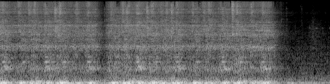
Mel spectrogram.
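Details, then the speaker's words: First start of freshly refreshed 1976 Corvette 350ci L48 small block with electric fuel pump: deep lumpy rumble with uneven lope that sags and dies; ignition timing off, later adjusted. "timing's off I don't know which way to go with it like that maybe try like that we're going to have to do the timing"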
